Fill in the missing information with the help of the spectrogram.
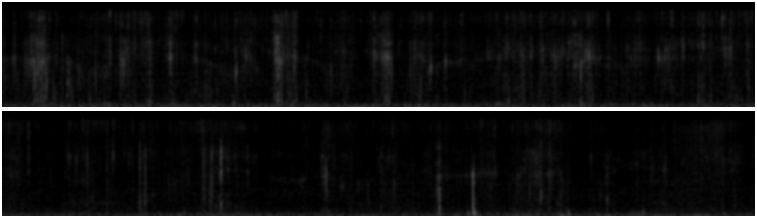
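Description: Thin, slick, shiny white powder-free nitrile gloves worn on both hands rub and slide against each other as the fingers interlace. The result is a continuous stream of bright, rubbery squeaks and crinkles with frequent sharp snaps, over a faint low hum.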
